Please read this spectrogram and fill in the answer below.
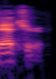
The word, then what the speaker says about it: Bettger: One of my favorite books is a book called How I Raised Myself from a Failure to Success in Selling by Frank Betcher. And Betcher was it's spelled Bettger.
